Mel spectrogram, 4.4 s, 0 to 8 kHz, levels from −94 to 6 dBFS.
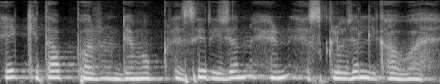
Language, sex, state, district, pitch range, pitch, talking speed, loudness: Hindi, male, Jharkhand, Ranchi, 200-235 Hz, 215 Hz, 120 wpm, -12 LUFS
